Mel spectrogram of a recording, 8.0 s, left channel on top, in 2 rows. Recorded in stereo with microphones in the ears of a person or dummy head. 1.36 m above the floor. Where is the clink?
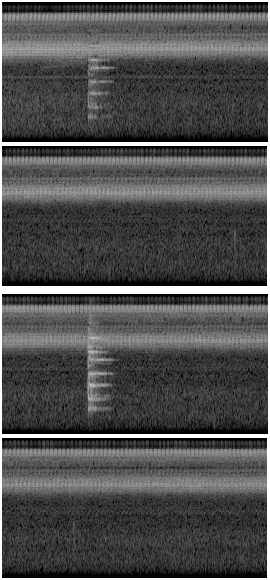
60° right (ahead or behind), 1.7 m.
